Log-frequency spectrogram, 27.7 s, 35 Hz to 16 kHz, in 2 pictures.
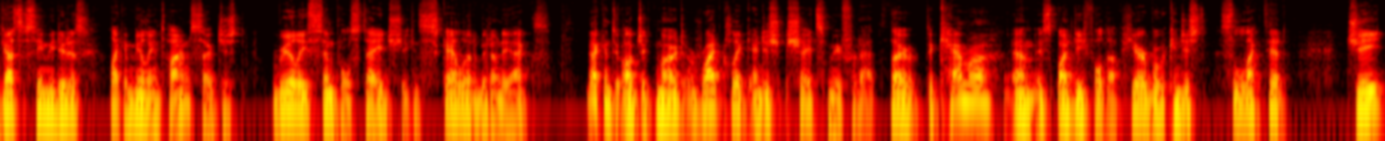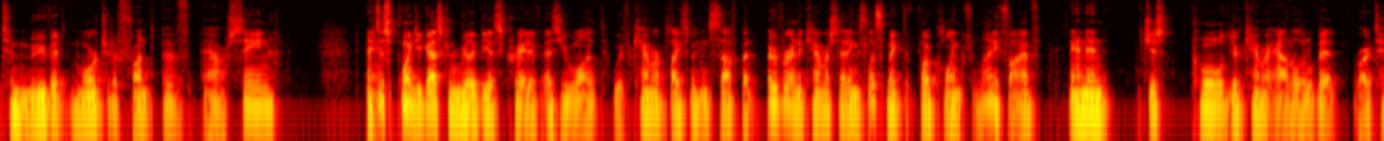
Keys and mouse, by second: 2.4 middle click, 3.1 a, 3.4 s, 5.6 Tab, 6.7-7.7 right drag, 8.3 middle click, 9.5 click, 12.4 KP_7, 13.5 g, 14.9 r, 16.6-17.5 middle drag, 18.4 KP_0, 21.2 click, 22.3-24.3 drag, 25.3 g, 27.3 r.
